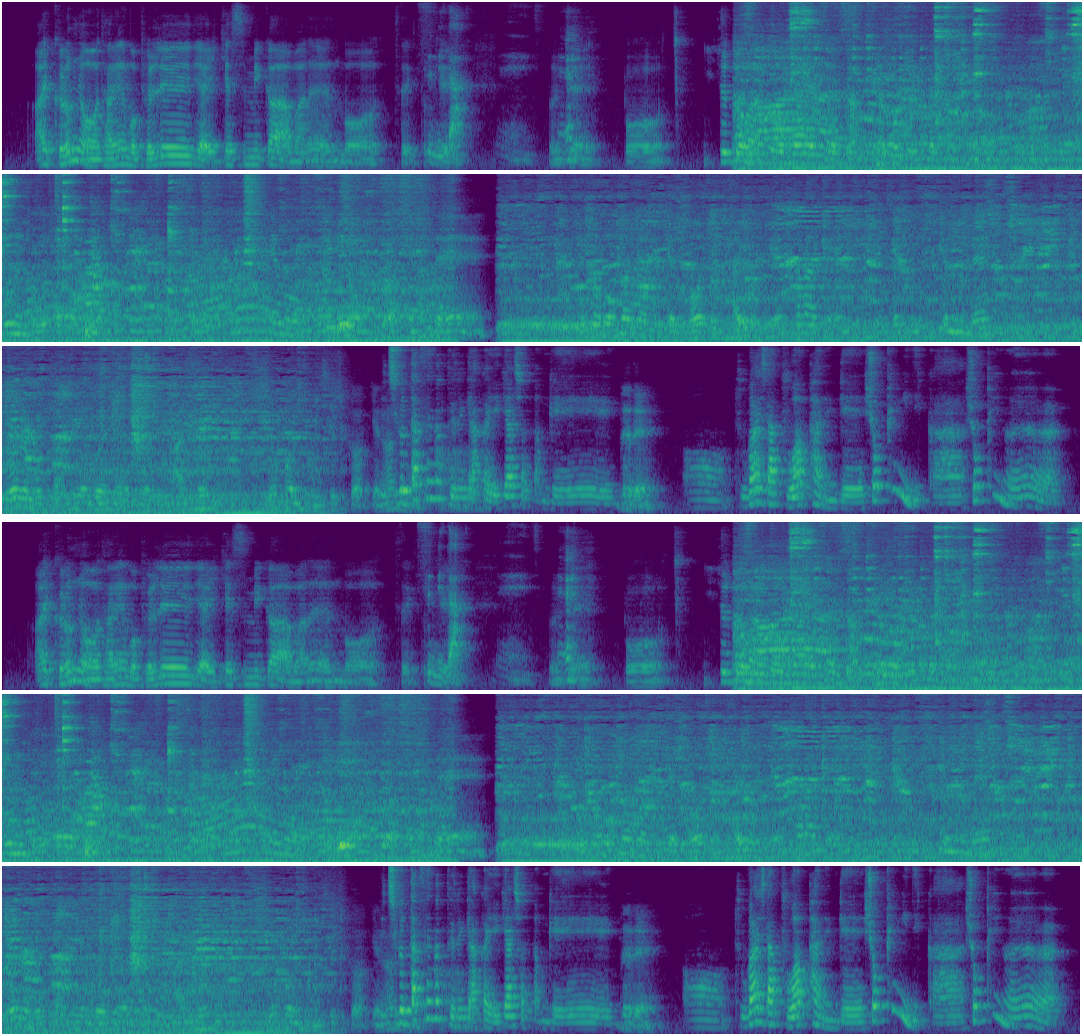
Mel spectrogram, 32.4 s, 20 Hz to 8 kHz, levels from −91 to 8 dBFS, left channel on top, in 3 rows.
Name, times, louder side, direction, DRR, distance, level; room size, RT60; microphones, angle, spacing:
voice 1, 0.3-4.1 4.4-4.5 5.5-5.9 6.2-6.6 7.2-12.3 12.7-15.6 16.4-20.7 21.4-23.7 24.2-25.7 27.7-28.1, left 2 dB, 30° left, 4 dB, 0.7 m, -34 dB
voice 2, 4.2-4.6 5.0-5.2 5.5-5.8 8.6-8.8 10.9-11.0 12.7-13.5 16.4-16.7 20.4-20.7 24.3-24.4 25.5-27.7 28.5-32.1, right 1 dB, 40° right, 4 dB, 0.7 m, -32 dB
sound 1, 7.3-15.3, equal, 5° right, 0.8 m, -27 dB
sound 2, 15.7-25.0, right 1 dB, 60° right, 1.9 m, -30 dB
5.1 x 3.5 x 2.8 m, 0.35 s
head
